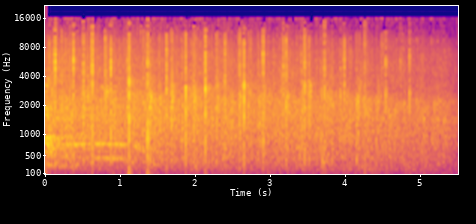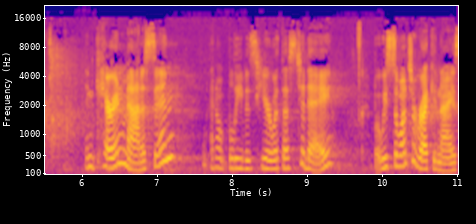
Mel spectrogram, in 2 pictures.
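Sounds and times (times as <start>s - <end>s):
audience applause: 0.0s - 5.9s
speech: 6.1s - 11.0s.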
